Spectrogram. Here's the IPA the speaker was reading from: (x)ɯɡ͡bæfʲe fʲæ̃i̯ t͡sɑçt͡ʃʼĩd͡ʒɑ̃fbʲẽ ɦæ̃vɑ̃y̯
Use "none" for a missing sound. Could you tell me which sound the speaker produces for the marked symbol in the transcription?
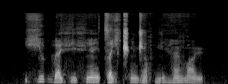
ç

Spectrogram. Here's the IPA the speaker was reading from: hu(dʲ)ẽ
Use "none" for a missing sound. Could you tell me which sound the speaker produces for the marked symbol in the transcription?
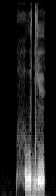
dʲ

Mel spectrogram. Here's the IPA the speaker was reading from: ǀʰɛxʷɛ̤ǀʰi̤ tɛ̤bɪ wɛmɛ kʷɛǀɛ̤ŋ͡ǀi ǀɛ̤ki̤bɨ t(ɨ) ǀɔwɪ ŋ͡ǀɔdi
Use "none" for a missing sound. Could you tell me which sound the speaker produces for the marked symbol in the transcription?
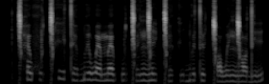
ɨ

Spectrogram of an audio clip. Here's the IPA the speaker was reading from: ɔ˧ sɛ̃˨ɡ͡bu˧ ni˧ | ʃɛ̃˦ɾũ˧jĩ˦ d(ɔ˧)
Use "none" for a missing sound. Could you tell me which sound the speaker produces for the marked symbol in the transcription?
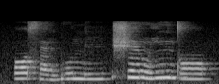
ɔ˦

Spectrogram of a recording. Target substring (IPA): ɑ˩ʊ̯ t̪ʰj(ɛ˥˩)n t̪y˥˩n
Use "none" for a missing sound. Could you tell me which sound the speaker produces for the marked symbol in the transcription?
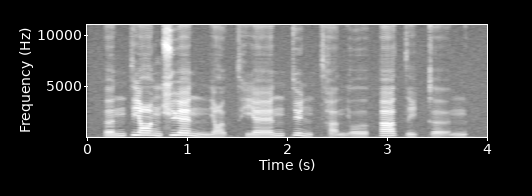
ɛ˧˥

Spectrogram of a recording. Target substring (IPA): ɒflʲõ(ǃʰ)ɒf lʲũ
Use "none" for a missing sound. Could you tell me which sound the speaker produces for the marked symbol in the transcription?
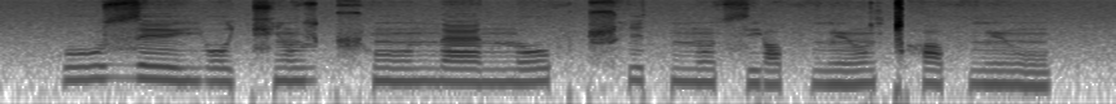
ǀʰ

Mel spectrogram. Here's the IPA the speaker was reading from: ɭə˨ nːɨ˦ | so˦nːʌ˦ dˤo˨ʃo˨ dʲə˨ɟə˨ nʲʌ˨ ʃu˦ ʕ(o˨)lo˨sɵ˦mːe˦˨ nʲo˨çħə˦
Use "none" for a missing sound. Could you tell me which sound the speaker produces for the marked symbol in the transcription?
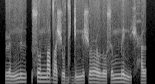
o˨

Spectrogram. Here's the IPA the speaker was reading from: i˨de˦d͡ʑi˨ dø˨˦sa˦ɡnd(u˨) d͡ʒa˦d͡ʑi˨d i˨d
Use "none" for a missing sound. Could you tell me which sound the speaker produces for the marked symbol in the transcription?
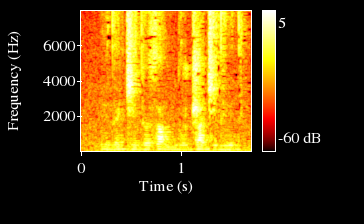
u˨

